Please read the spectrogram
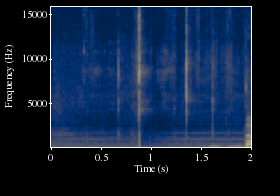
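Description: Steel slip-joint pliers handled and turned over, giving one sharp metallic click just under a second in and a couple of lighter ticks around it.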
